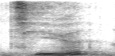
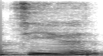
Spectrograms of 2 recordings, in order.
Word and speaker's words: 지읒: Yeah, your tongue goes at the similar position when you pronounce S sound and J sound. But your tongue touches your palate when you make J sound.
